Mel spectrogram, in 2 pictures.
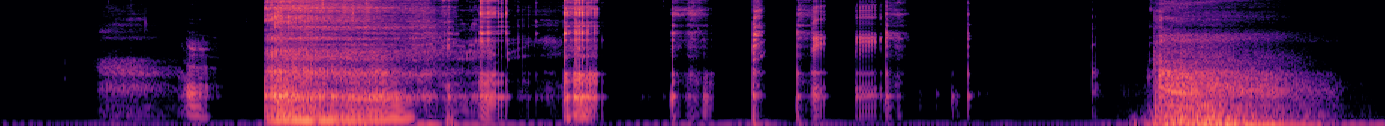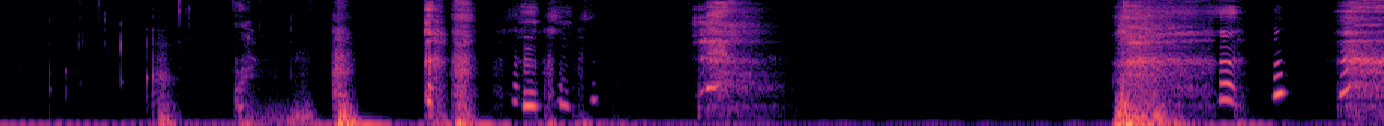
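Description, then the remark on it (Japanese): Several loud burps erupt one after another in a burping contest, the longest a deep, drawn-out belch, separated by quieter breaths and small mouth sounds, with no talking in between. “ドスケベで、エロい特大ゲップで、勝負。”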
